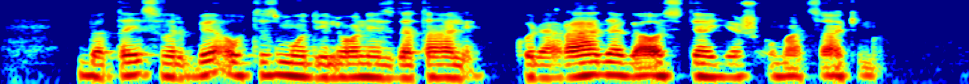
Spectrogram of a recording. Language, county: Lithuanian, Marijampolė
